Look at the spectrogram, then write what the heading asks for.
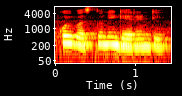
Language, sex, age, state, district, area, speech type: Gujarati, female, 18-30, Gujarat, Valsad, urban, spontaneous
